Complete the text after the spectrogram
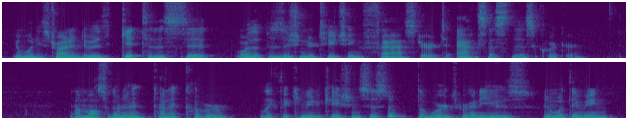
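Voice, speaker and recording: A man's somewhat breathy voice at a medium pitch. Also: ordinary pitch variation, moderate pace. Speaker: dog trainer. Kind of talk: tutorial. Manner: casual, filler-heavy speech.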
